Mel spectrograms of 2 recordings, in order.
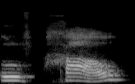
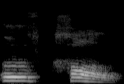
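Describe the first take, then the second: First: The second word has an 'a' vowel. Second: The second word has an 'o' vowel. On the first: The speaker calls it wrong. "you would think it was" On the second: The speaker calls it right. "but it's actually"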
